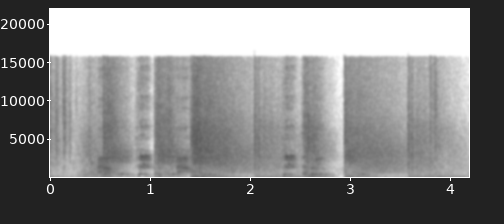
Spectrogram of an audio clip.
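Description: Electric crackling bursts out with a hit.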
